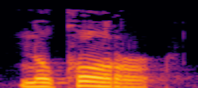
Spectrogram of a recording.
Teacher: راء ساکن میشه، ما قبلش رو نگاه میکنیم ضمه هست، به همین سبب راء تفخیم میشه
